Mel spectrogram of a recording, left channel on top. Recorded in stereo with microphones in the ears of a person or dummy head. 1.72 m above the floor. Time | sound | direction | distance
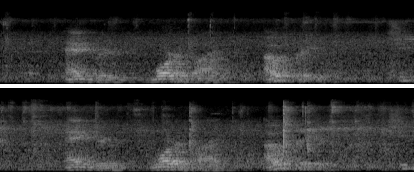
0.6 | a man speaking | 30° left (ahead or behind) | 1.2 m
